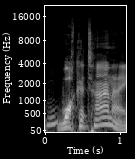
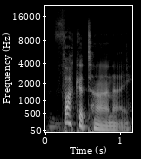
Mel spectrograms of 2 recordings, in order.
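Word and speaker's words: Whakatāne: certain names so taupo instead of Topo um wakatane instead of whakatane you know the names were there but they were still pronounced incorrectly nowadays I think we're a lot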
